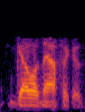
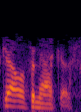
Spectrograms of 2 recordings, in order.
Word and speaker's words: Galifianakis: today is called is zach galinafica did i say his name right no you didn't it's galifianakis yeah okay now if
